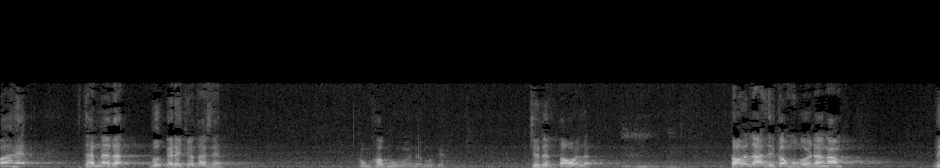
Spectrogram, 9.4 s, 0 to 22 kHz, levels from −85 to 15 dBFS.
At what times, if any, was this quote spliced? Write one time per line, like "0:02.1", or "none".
none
